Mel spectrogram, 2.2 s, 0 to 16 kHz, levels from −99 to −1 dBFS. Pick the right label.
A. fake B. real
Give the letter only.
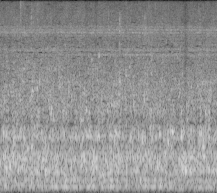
B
